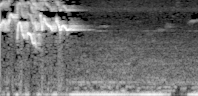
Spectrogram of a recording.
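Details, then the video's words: Newly caught Oriental magpie-robin being tamed delivers a short burst of high, twisting warbled notes, then a steady low hum fills the remaining seconds. "Thuần hóa chòe than bổi"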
